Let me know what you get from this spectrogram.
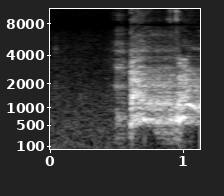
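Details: Bruce the puggle lets out a loud, rough bark that rises quickly and holds to the end of the clip, heard indoors.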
